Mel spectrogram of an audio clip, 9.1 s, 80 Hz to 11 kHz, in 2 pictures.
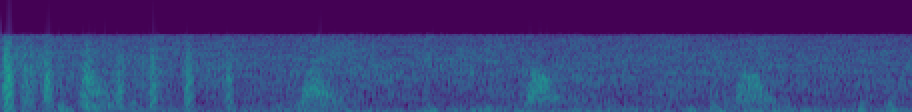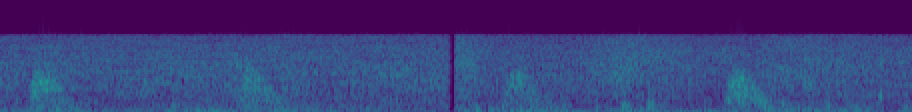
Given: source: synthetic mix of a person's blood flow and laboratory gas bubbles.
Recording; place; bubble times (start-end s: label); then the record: Doppler ultrasound of blood flow; subclavian vein
8.57-8.82 s: bubbles
8.93-9.00 s: bubbles
From the record:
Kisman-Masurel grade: 111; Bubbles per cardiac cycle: 1 to 2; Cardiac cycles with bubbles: 1 to 10%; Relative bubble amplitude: barely perceptible (0.100 to 0.250); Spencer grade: 1 (occasional bubble signal discernible with the cardiac motion signal, with majority of cardiac periods free of bubbles); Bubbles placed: anywhere in the cardiac cycle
